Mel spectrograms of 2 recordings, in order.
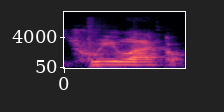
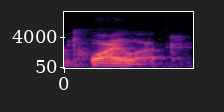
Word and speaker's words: Twi'lek: race dude I'm gonna give you two pronunciations Twi'lek or Twila I'll take either one sir no give you two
